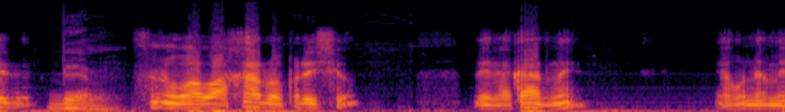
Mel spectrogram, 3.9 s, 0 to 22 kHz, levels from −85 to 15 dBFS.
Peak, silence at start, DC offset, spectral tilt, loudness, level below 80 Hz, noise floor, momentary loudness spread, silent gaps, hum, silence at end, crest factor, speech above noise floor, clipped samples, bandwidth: -4 dBFS; 0 s; under 0.1%; -6.5 dB/octave; -19 LUFS; -40 dBFS; -43 dBFS; 12 LU; none; none; 0 s; 16 dB; 26 dB; under 0.1%; 9.6 kHz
